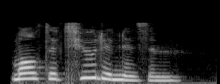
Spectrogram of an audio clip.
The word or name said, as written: multitudinism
